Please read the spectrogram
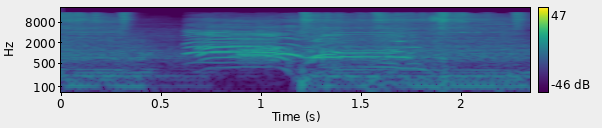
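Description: Live rock band of electric guitar, bass guitar and drums playing. About half a second in the sound dips briefly, then loud sliding, bending pitched notes come in over the band.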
